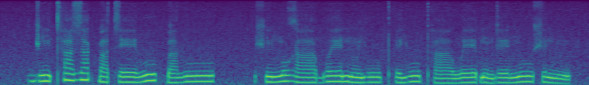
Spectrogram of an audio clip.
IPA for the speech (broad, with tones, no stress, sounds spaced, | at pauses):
d͡ʒ ĩ˦˨ tʰ a˦ z a˦ k͡p a˨ t͡s eː˨ β uː˦ ɡ͡b a˨ v uː˦ | ʃ ĩ˨ ŋ o˦ ɣ aː˨ ɡʷ eː˦ n ũ˨ j uː˨ pʰ ɪ˨ j uː˦ pʰ aː˨ w eː˦ ɓ ũ˨ ɡ eː˦ ŋ uː˦ ʃ ɪ˦˨ ŋ ĩ˨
